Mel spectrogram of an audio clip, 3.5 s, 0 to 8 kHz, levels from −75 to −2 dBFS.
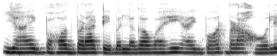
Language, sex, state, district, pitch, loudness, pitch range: Hindi, female, Chandigarh, Chandigarh, 205 Hz, -15 LUFS, 195-210 Hz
